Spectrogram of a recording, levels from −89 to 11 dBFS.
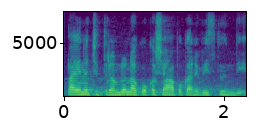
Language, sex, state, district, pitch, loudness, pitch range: Telugu, female, Andhra Pradesh, Sri Satya Sai, 195 Hz, -16 LUFS, 170-210 Hz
